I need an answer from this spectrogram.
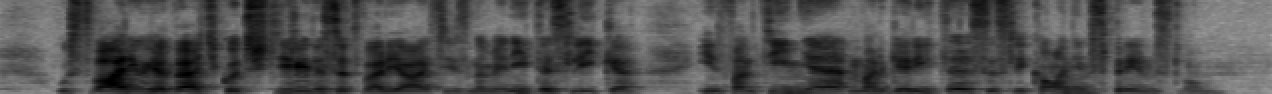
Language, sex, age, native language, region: Slovenian, female, 18-29, Serbian, Drava region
